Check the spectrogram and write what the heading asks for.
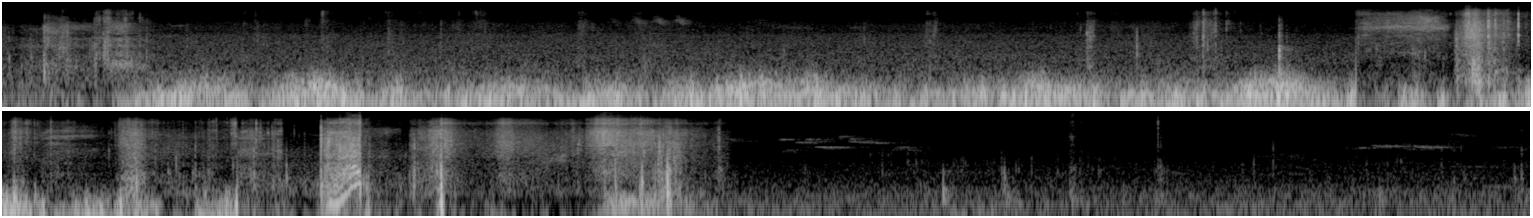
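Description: Footsteps through dry leaf litter with gusty low wind rumble on the microphone, then a run of louder rustling from handling gear and fabric. About three-quarters of the way through it falls quiet, with a few faint high chirps.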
